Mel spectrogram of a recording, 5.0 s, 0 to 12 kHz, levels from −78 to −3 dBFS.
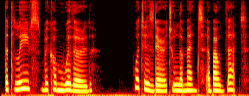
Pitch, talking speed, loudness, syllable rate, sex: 220 Hz, 120 wpm, -16 LUFS, 4.8 syllables/s, female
